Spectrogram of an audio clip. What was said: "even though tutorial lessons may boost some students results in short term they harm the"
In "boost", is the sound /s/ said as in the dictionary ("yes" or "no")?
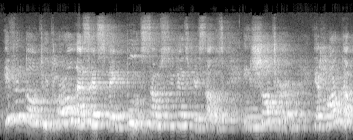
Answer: no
